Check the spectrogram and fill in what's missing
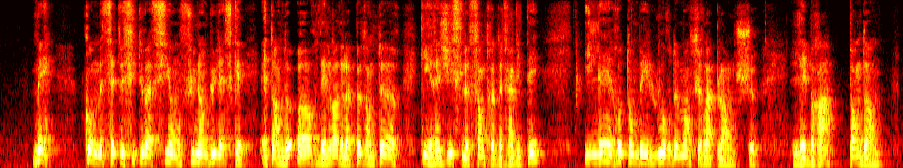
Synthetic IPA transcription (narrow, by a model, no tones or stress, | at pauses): mɛ | kɔmsɛt̪sit̪yasjɔ̃fynɑ̃bylɛskɛt̪ɑ̃d̪əʔɔʁd̪elwad̪əlapøzɑ̃t̪œːʁkʲiʁeʒisləsɑ̃t̪χəd̪əɡʁavit̪e | ilɛʁət̪ɔ̃beluʁd̪əmɑ̃syʁlaplɑ̃ʃ | lebʁapɑ̃d̪ɑ̃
